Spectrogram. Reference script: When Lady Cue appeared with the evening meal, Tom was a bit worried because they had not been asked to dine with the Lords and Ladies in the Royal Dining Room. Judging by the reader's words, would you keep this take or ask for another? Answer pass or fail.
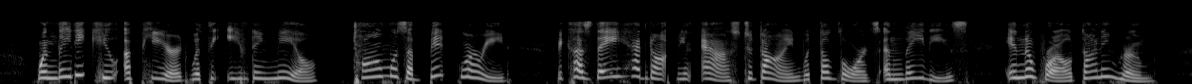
pass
